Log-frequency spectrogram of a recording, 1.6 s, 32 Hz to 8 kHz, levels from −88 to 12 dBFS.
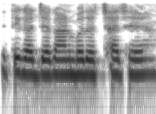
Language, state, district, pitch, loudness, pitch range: Surjapuri, Bihar, Kishanganj, 225 Hz, -13 LUFS, 220-230 Hz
